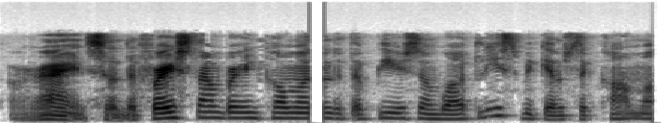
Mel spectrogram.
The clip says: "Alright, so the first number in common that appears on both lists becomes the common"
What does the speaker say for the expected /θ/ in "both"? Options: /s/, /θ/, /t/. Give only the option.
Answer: /t/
